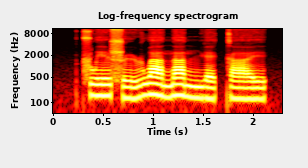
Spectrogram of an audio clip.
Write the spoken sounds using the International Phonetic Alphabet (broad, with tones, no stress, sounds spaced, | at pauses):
ʈ͡ʂ w e˦ ɪ̯ ʂ ɻ̩˨˦ ɻ w ä˥˨ n̪ a˥˨ n n̪ ɥ ɛ˨˦ k a˦ ɪ̯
